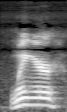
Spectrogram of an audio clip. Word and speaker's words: Wenger: The Wenger family lives in the French-speaking areas of Switzerland and are of French descent. So it's not Wenger, they're not German. They are French.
